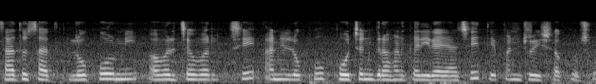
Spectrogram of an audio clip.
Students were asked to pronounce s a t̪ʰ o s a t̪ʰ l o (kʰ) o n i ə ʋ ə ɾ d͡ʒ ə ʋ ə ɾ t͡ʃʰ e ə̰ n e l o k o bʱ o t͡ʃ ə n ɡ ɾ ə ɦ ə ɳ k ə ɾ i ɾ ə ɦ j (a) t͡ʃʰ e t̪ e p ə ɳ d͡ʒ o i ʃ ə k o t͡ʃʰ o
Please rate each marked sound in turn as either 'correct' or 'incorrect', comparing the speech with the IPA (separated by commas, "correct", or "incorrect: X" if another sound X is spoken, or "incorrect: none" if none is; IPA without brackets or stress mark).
incorrect: k, correct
